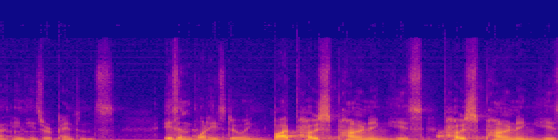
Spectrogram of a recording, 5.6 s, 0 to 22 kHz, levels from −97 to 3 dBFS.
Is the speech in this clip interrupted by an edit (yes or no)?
yes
